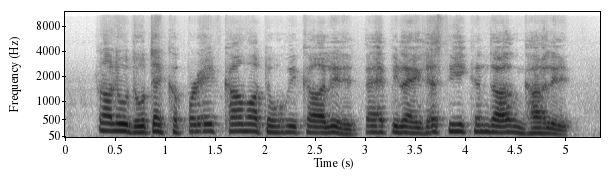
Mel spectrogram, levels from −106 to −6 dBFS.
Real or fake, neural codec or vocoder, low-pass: fake; codec, 16 kHz in and 24 kHz out, 0.6 kbps, FocalCodec, streaming, 4096 codes; 10.8 kHz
